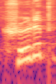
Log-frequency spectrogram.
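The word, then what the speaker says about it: Crudup: was arthur big boy i pronounce it crudip because that's how bobby robinson the great uh black producer in harlem used to pronounce it he goes yeah arthur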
